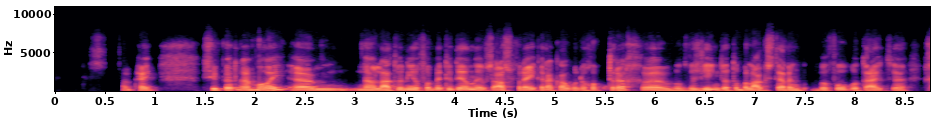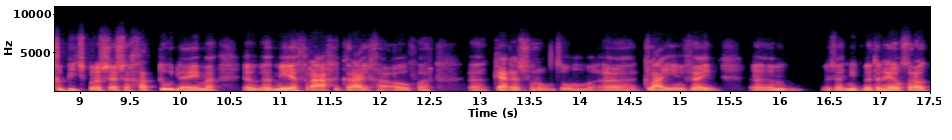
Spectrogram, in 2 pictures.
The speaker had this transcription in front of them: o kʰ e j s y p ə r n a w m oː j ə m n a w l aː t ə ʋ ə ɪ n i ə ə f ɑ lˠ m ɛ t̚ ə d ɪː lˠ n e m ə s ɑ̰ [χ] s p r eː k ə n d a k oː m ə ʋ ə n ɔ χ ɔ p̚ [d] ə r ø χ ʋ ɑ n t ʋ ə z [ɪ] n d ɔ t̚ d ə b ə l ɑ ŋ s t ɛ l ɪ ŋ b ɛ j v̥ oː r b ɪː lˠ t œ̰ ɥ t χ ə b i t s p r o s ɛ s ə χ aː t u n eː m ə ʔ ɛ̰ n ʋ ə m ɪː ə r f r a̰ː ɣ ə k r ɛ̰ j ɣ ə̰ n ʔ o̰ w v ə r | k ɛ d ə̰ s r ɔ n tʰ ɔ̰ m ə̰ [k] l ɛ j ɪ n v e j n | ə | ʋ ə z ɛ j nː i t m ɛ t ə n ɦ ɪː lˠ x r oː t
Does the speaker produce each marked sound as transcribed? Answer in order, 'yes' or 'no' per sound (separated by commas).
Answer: no, no, no, yes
